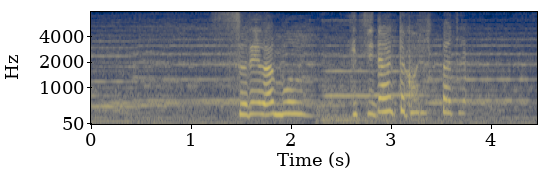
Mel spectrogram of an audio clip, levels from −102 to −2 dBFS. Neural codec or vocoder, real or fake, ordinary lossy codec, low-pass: codec, 16 kHz, 2 kbps, FunCodec, trained on Chinese and English, 25 frames a second; fake; none; none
